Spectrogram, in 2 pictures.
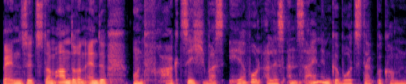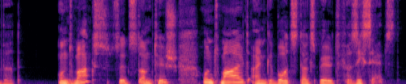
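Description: A narrator reading a children's story aloud in a calm, measured way. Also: medium pitch, husky, no room sound, studio quality.

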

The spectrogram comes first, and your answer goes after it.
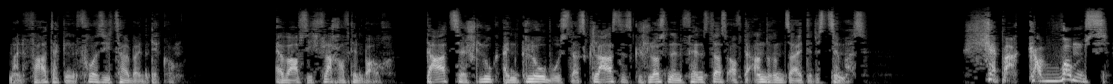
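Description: A man's voice: low voice, husky, no room sound. A man narrating a first-person story in a dramatic, tense style, voicing sound words vividly, close to a studio mic. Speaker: audiobook narrator.

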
